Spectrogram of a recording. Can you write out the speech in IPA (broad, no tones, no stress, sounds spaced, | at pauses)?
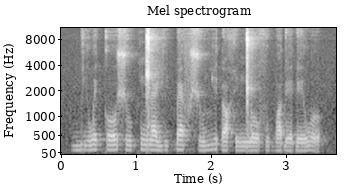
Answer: ɡ͡b i w e k o ʃ u k ŋ͡ǁ æ j i ɡ͡b æ f ʃ u ʎ i ɗ ɒ h i ŋ͡ǁ o f u b ɒ ɗ e ɗ e w o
